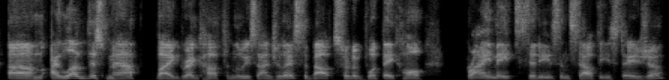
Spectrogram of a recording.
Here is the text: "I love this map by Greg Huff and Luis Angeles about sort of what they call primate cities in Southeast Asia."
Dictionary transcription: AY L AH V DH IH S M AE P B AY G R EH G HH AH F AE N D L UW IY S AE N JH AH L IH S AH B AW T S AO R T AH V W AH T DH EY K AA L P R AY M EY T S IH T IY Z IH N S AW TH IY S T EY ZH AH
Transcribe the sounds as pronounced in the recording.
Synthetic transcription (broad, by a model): AY L AH V DH IH S M AE P B AY G R EH G HH AH F N L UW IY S AE N JH AH L IH S AH B AW T S AO R T AH V W AH T DH EY K AA L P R AY M EY T S IH T IY Z IH N S AW TH IY S T EY ZH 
